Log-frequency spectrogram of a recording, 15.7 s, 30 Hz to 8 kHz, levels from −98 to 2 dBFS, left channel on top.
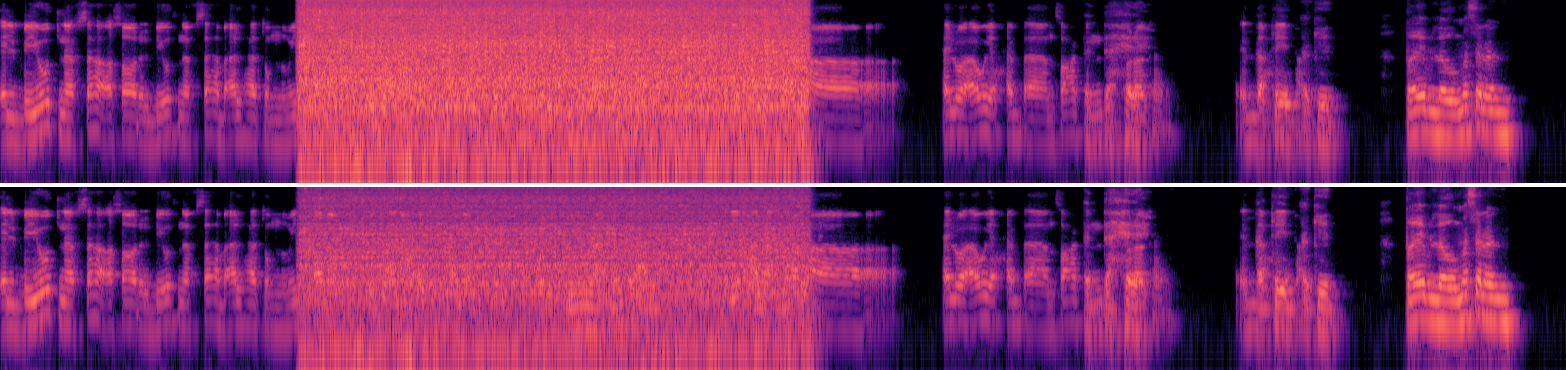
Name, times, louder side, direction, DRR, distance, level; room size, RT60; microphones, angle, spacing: voice 1, 0.0-4.7 5.4-6.5 7.2-8.9 9.4-11.6 12.4-12.9, left 1 dB, 5° left, 0.3 m, -36 dB
sound 1, 3.0-8.1, left 9 dB, 85° left, 0.4 m, -24 dB
voice 2, 5.6-6.6 7.4-8.2 10.9-11.5 12.6-13.4 14.1-15.1, right 2 dB, 50° right, 0.5 m, -33 dB
2.9 x 2.6 x 3.4 m
head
